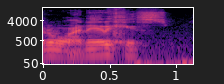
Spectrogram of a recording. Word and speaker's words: Boanerges: dio el nombre de boanerges o banes bueno como quieran ustedes pronunciarlo no es una es una palabra media rara en español pues se puede leer buanerges buanerges los hijos del trueno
